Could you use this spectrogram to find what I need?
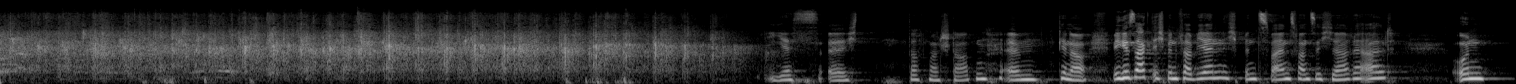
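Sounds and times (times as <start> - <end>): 
audience applause: 0.0 - 7.6
speech: 7.8 - 14.0, 14.6 - 15.0.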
